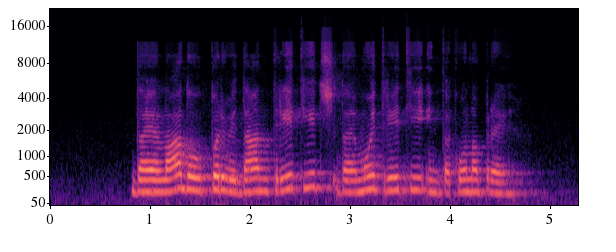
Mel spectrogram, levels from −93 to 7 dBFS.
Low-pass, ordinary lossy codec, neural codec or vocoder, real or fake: 19.8 kHz; Opus, 16 kbps; vocoder, 48 kHz, 128 mel bands, Vocos; fake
